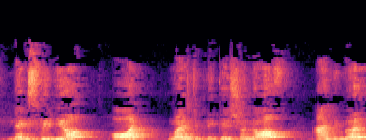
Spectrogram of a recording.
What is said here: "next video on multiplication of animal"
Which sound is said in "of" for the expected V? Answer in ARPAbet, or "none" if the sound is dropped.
P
